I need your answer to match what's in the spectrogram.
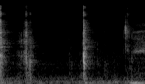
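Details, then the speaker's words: Stanley Secure Code garage door remote model 5909 (Innovative Whistler logo): three sharp plastic clicks about half a second apart when shaken, the battery loose in its clip. "Except for the way the battery's going. As you can hear, this one rattles. That's the battery clip. It's kind of a pain in the ass."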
